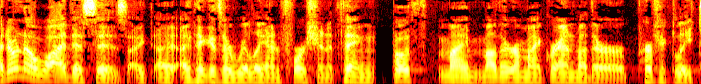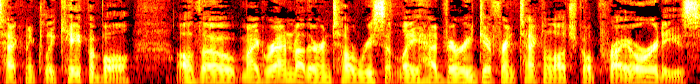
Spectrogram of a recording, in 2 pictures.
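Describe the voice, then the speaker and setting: Delivery is very fast, with hardly any pauses, very even loudness and fairly even intonation. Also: man, medium pitch for a man. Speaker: science fiction writer and activist. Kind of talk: interview. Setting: remote call from London.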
